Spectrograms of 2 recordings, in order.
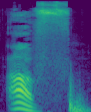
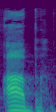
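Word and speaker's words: אב: But something very interesting in the Hebrew is that, the word for father in Hebrew is Av. It's Aleph Beit, right? Or Ab in other pronunciations.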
